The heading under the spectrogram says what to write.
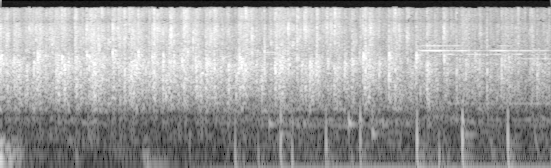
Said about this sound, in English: Ladies and gentlemen, please give a massive round of applause to the incredible Ben Shepherd.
